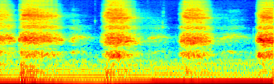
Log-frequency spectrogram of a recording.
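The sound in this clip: Angry, ragged breathing noises said to come from a motorcycle: four heavy, raspy gasps in a slow, uneven rhythm, loud, with no talk.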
